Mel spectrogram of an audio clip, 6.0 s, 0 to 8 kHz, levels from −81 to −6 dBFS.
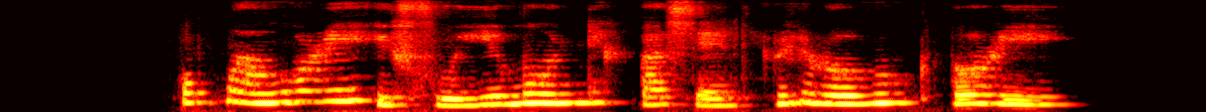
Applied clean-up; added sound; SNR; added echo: neural mask model DeepFilterNet 3.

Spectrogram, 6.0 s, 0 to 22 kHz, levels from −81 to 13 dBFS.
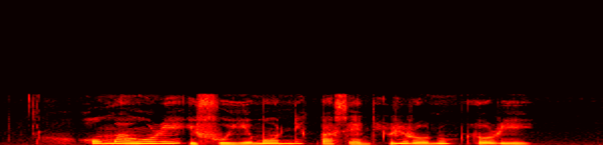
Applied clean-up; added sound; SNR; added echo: none; none; none; none.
